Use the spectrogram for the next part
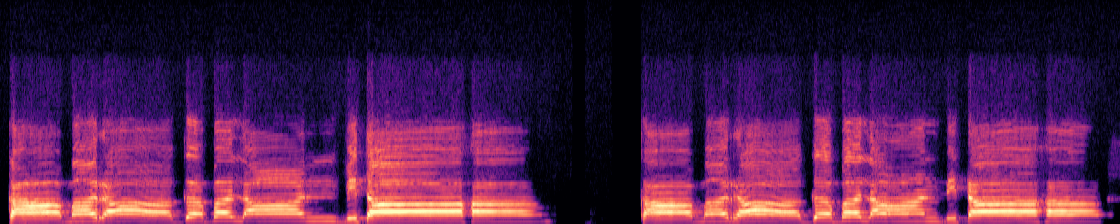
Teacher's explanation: Ka long, ma short, ra long, ga short. Again, ba is short and la is long. And there is aghat on la to take the partial na that is joined to small v.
